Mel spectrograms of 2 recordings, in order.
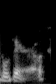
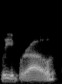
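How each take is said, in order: First: "libero" as luh-BEAR-o; second-syllable stress. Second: "libero" as LEE-buh-ro; first-syllable stress. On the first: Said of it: "instead of libero". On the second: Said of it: "why I went back to calling it". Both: Shown as a demonstration.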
